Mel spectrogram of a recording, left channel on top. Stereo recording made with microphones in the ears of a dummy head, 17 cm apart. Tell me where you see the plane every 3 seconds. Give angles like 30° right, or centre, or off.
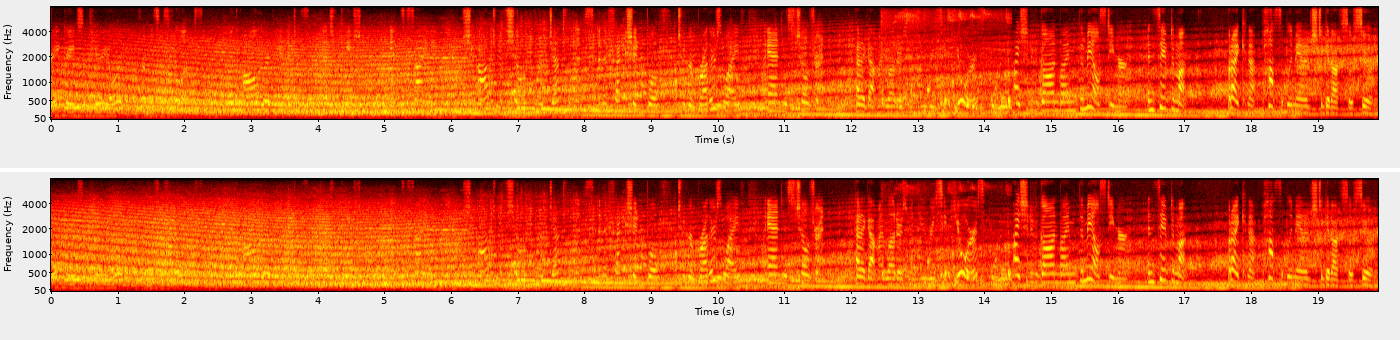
50° right, 10° right, 30° left, 40° left, 50° left, 60° left, 60° left.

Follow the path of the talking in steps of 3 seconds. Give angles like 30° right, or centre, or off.
50° left, 50° left, 50° left, 10° left, 30° right, 20° left, 40° left.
